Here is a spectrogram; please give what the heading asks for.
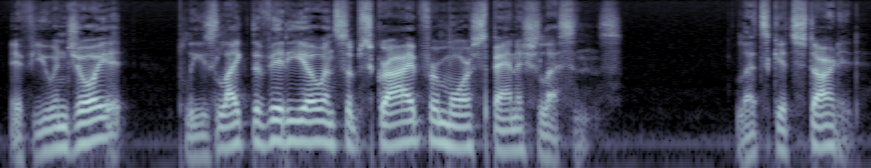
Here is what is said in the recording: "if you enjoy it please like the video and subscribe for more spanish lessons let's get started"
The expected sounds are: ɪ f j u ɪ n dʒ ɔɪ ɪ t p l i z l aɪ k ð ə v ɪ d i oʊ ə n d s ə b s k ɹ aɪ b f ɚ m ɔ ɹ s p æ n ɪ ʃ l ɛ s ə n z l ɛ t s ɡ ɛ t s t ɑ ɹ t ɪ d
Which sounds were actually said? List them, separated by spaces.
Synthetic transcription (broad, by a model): ɪ f j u ɪ n dʒ ɔɪ ɪ t p l i z l aɪ k ð ə v ɪ d i oʊ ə n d s ə b s k ɹ aɪ b f ɚ m ɔ ɹ s p æ n ɪ ʃ l ɛ s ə n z l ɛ t s ɡ ɛ t s t ɑ ɹ t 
